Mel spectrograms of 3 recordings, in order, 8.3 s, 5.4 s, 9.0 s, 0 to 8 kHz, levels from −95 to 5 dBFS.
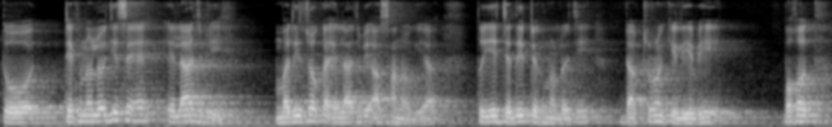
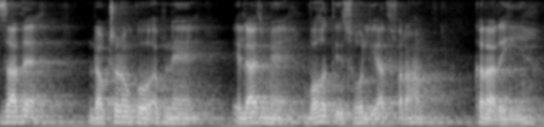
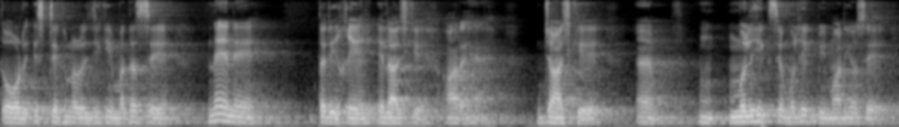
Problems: none marked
